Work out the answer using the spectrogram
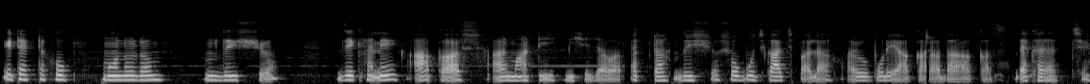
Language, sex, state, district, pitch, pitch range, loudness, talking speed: Bengali, female, West Bengal, Dakshin Dinajpur, 205 Hz, 195-215 Hz, -25 LUFS, 120 wpm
